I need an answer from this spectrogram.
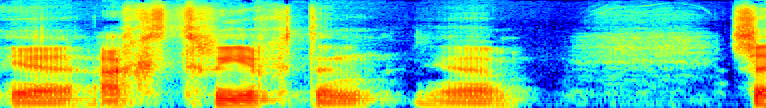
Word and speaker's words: Achtriochtan: Yeah, Achtriochtan. Achtriochtan. So yeah, it's got a very Scottish guttural sound to it. Yeah, Achtriochtan.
